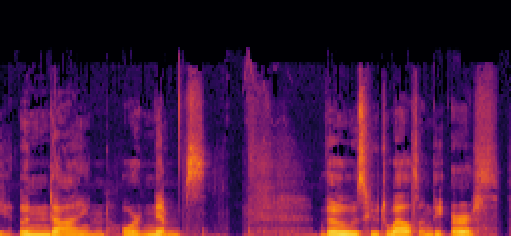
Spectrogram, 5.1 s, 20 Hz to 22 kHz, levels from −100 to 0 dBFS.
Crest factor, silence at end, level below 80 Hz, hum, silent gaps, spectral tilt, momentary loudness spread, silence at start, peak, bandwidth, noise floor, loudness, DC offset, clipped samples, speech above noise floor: 18 dB; 0.15 s; -56 dBFS; none; none; -6 dB/octave; 12 LU; 0 s; -4 dBFS; 15.5 kHz; -49 dBFS; -21 LUFS; under 0.1%; under 0.1%; 28 dB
